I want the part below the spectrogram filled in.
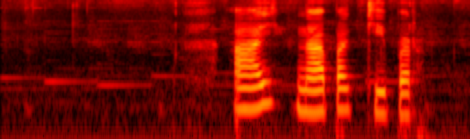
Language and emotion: Russian, neutral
